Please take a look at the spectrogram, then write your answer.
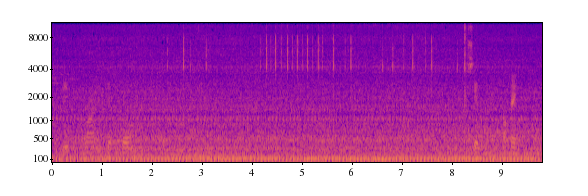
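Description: A Bristol QJ Motor ATR 160 big-bike scooter engine runs in P1 mode, giving a steady low idling rumble throughout while someone talks over it.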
